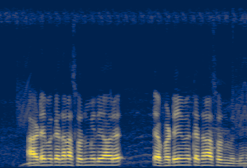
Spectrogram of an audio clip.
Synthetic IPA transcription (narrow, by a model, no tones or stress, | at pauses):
a̰ːɾɖemẽkɪt̪nasoːd̪mɪliɔːɾ | epʰəɖimẽkɪt̪nasoːd̪mɪli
